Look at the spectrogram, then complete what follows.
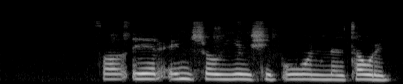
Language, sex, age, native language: Icelandic, male, 11, Icelandic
